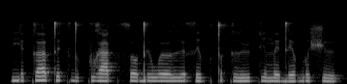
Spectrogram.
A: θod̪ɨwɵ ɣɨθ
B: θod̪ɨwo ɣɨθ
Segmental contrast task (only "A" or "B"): A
